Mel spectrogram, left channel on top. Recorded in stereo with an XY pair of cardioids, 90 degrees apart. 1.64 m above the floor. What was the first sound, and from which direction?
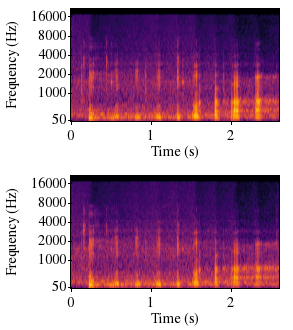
Laughter, 20° right.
